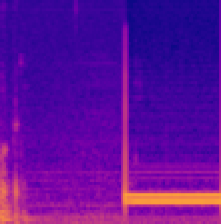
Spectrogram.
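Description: Telephone dial tone on the studio's call-in line, a steady two-note hum that starts abruptly just over a second in: the line is open with no caller connected.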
